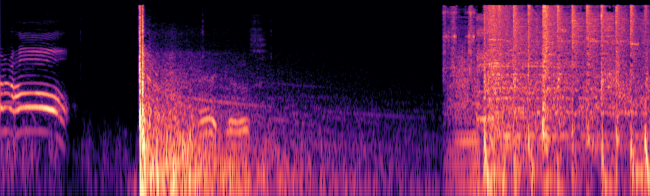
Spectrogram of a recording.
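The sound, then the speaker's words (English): An explosion blows up a drug lab and its processing equipment. One sudden, very loud blast decays into a long rumble, and a dense, sustained roar follows a few seconds later. A brief voice is heard before the blast. “The special operators set fire to the lab and blow up the drugs and processing equipment.”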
